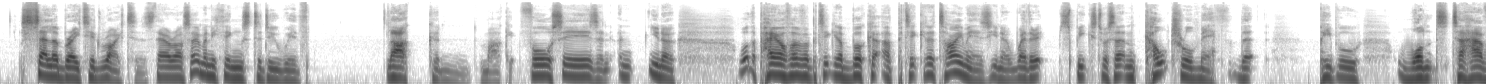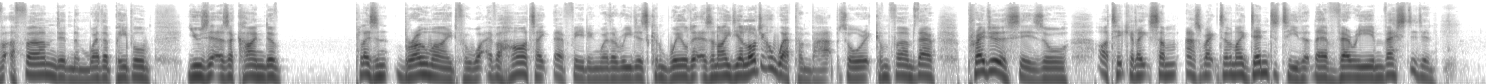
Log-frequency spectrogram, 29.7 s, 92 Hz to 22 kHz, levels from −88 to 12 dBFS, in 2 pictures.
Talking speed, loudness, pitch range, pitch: 180 wpm, -22 LUFS, 135-160 Hz, 145 Hz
